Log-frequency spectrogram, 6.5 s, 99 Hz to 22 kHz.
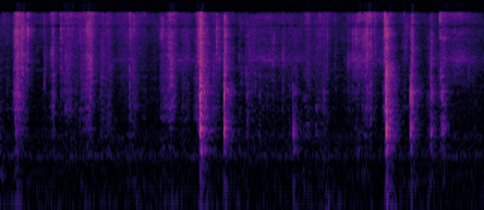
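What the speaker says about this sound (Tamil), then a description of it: "இப்போ இதை நாங்கள் 2 பாதியாக முதல்ல கட் பண்ணி எடுப்போம்" A knife cuts a peeled pineapple in half, giving a few sharp chopping thuds and crunches against a board, close and fairly quiet, with soft handling noises between strikes.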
